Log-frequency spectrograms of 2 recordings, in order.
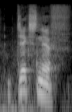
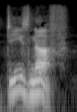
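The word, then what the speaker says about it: dix-neuf: You don't pronounce dick sniff right in the Divestor episode. It's French for 19. It's pronounced D's nuff.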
